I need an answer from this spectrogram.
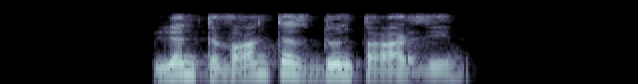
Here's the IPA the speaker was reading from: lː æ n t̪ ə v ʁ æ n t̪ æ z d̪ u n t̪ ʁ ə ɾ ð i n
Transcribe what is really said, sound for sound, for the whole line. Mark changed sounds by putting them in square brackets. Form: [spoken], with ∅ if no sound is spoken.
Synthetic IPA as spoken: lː æ n t̪ ə v ʁ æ n t̪ æ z d̪ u n t̪ ʁ ə ɾ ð i n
